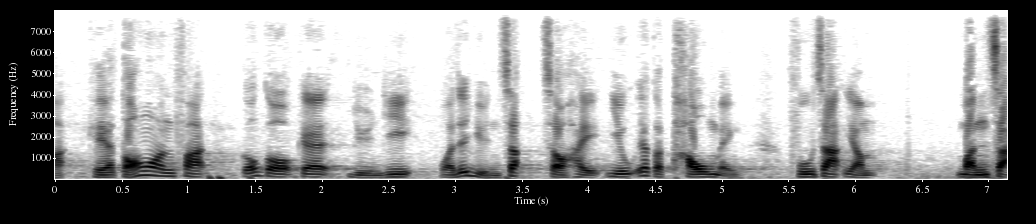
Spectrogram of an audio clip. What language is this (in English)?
Cantonese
